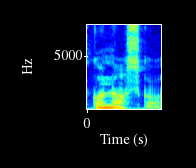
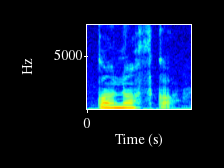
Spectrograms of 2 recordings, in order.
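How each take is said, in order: First: The z is pronounced as an s sound. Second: The z is pronounced as a th sound. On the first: This is the Latin American pronunciation. "the Z in conozco is pronounced like an S, ... that's if you're learning the accent from Latin America" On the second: This is the pronunciation used in Spain. "If you're learning the accent from Spain, it would be"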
